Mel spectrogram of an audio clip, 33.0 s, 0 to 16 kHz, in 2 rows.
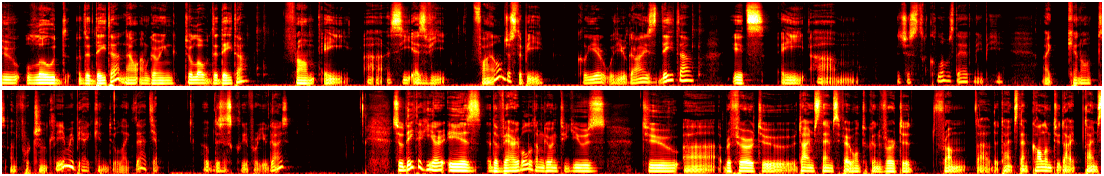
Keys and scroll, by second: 0.0-1.9 typing, 3.1-7.4 typing, 7.6 Return, 9.0-10.6 typing, 17.8 ctrl+shift+=, 20.3 ctrl+s.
